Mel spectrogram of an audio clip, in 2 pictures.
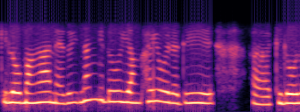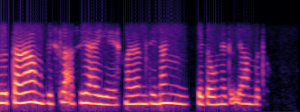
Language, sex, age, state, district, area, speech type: Manipuri, female, 18-30, Manipur, Churachandpur, rural, conversation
